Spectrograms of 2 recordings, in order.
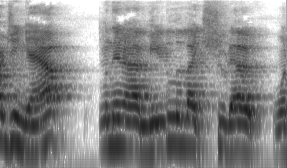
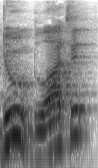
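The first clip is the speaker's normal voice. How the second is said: normal talking voice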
